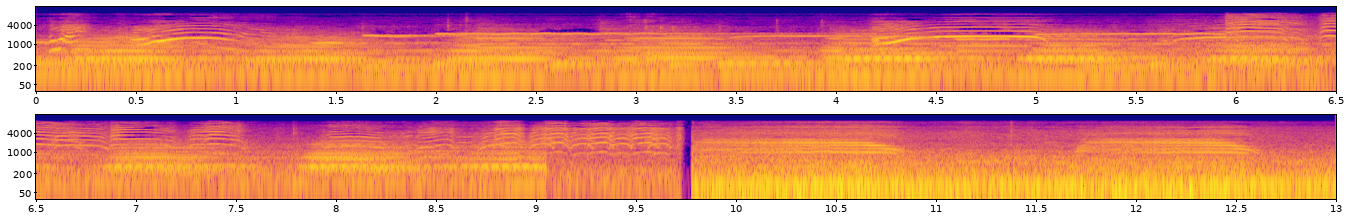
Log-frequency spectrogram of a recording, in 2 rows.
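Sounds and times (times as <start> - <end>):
quick chirping calls: 5.6 - 9.8
cat meowing: 11.7 - 12.6.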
